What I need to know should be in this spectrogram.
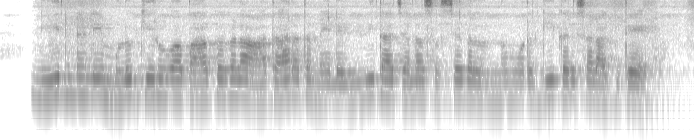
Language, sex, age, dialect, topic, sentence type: Kannada, female, 18-24, Coastal/Dakshin, agriculture, statement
